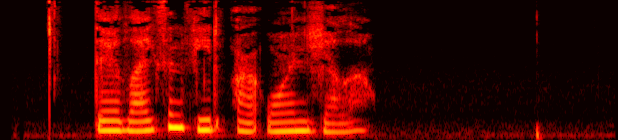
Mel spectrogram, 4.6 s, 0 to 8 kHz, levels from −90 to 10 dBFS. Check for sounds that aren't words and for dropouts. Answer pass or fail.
pass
